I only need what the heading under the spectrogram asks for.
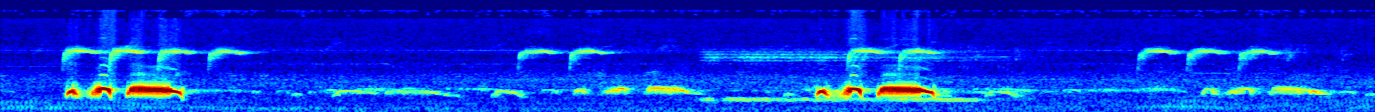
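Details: Cooing lure spotted dove, from recordings of the thúc and gáy gọi styles. Two loud phrases about six seconds apart, each with short rising notes and a long mellow coo. Quieter wavering coos lie between them, with faint high chirps from other birds.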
